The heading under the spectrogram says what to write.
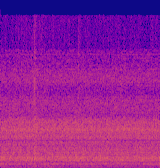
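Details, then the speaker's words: Dell desktop brought in for no video at power-on, case just blown out, one RAM stick left installed: CPU fan races at very high rpm with a steady rush of air, no beeps and no POST. "fire it off very high rpm fan again and no post"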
